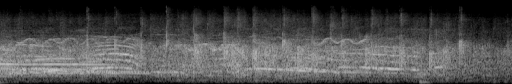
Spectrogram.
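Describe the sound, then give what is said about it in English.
A crowd claps steadily and loudly for several seconds as Tai Lopez is introduced to speak for the next 20 minutes, with shouts, cheers and a few high whistles rising over the dense patter of hands. “So there's not a whole lot else I can say other than let's put your hands together for the next 20 minutes. Bring it up for Tai Lopez.”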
